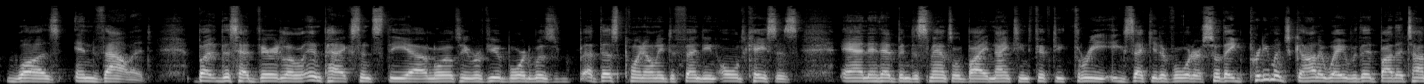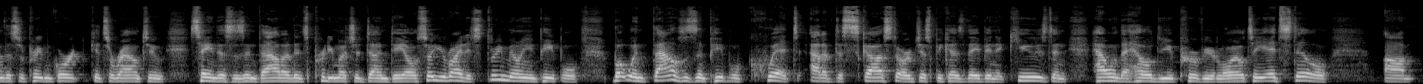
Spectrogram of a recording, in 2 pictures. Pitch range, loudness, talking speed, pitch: 140-160 Hz, -19 LUFS, 195 wpm, 150 Hz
